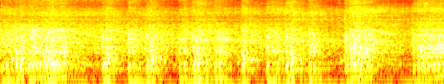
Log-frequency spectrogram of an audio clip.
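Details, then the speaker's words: Triumph with non-standard magneto on bench: lumpy tick-over swelling and sagging about once a second, hesitant on throttle blips; carb setup, needle position or cables suspected, not confirmed. "it's been run already but it's sounds a bit lumpy there"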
